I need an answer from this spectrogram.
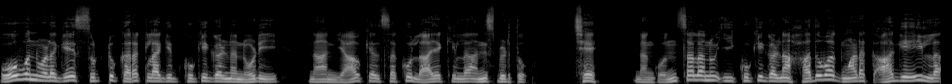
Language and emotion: Kannada, sad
